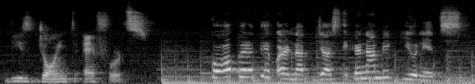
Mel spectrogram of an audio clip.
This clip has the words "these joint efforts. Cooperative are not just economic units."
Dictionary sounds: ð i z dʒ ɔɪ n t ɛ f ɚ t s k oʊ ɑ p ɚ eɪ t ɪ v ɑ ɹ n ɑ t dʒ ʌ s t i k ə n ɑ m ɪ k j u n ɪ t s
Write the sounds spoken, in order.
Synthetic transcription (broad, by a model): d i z dʒ ɔɪ n t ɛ f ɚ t s k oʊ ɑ p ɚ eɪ t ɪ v ɑ ɹ n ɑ t dʒ ʌ s t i k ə n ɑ m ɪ k j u n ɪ t s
